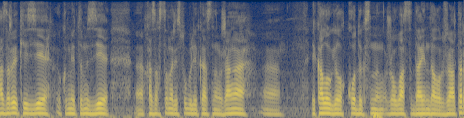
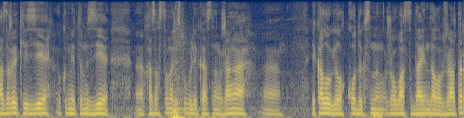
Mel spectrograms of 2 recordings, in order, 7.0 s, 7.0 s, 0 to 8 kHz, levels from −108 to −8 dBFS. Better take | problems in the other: first | background sound (Whoosh, swoosh, swish); 1 dB below the speech

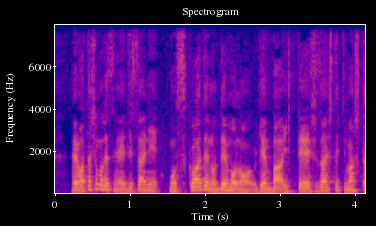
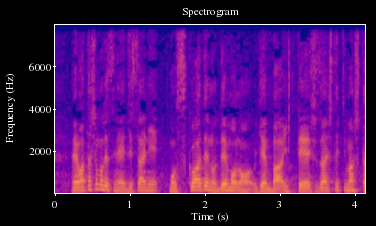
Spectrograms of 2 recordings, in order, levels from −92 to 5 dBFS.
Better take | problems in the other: second | noise reduction (neural mask model Resemble Enhance denoiser)

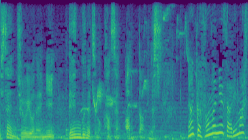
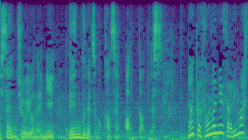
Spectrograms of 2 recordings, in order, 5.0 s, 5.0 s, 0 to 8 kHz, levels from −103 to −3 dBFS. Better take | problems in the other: second | background sound (Bird); 13 dB below the speech

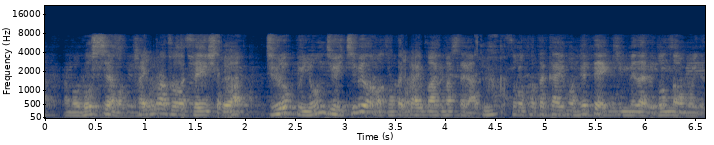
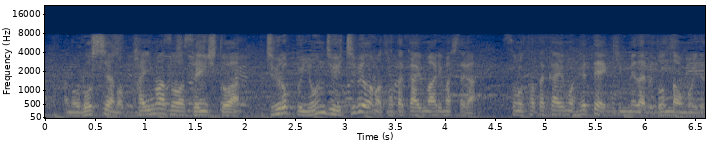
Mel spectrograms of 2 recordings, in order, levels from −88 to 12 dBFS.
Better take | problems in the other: second | noise reduction (neural separator model SepFormer DNS4)

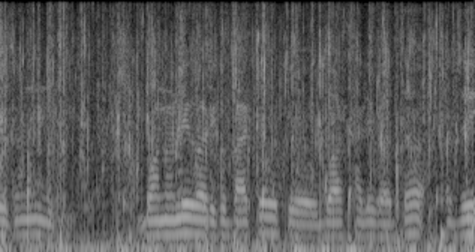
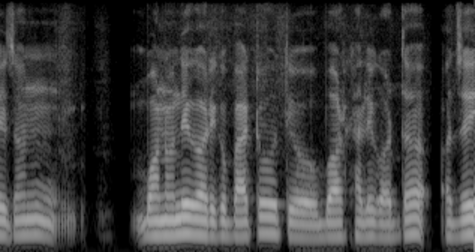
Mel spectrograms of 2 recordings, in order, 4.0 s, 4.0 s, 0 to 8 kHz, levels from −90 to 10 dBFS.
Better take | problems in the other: second | background sound (Splash, splatter); 1 dB above the speech

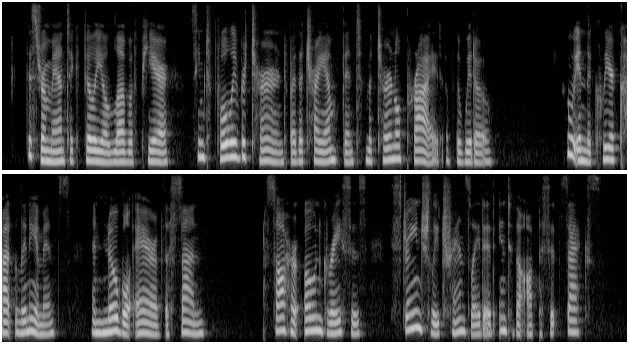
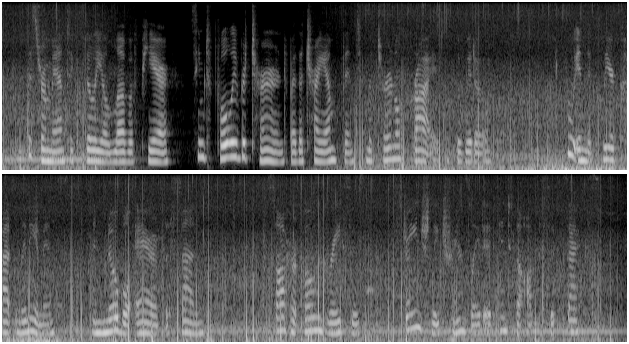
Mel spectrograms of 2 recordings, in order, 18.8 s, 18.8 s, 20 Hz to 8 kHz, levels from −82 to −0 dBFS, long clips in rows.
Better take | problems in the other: first | background sound (Rain); 4 dB below the speech // room echo; dies away in 0.3 s

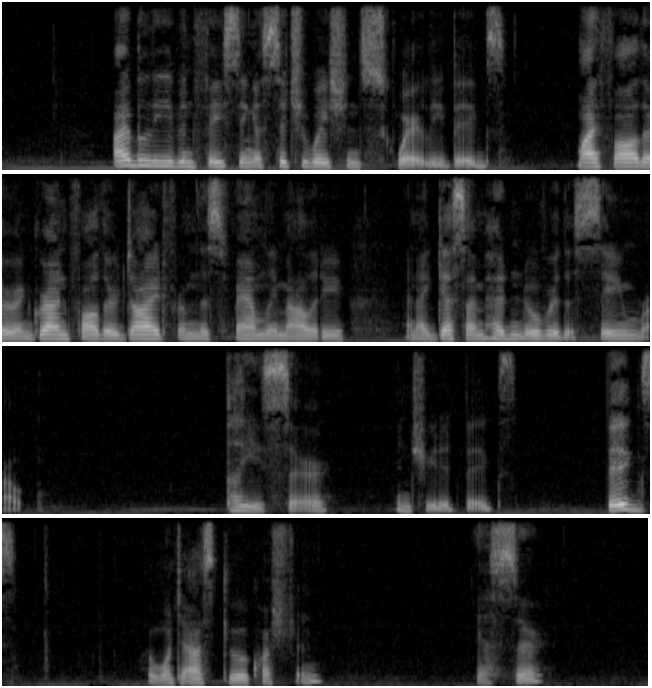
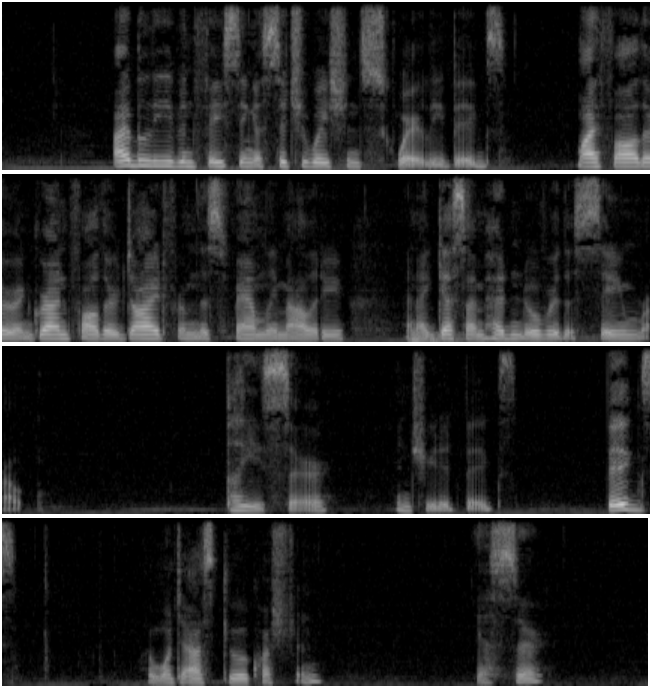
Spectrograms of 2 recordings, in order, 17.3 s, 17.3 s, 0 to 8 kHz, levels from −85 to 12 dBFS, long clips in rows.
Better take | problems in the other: first | background sound (Bowed string instrument); 19 dB below the speech

